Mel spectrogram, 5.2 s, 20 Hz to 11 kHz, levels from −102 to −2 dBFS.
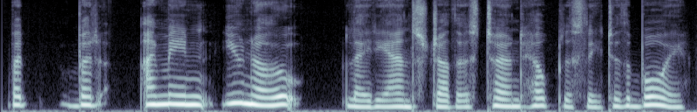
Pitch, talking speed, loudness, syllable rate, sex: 215 Hz, 115 wpm, -16 LUFS, 4.4 syllables/s, female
